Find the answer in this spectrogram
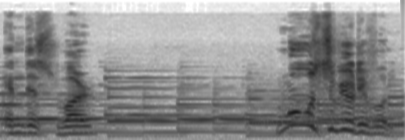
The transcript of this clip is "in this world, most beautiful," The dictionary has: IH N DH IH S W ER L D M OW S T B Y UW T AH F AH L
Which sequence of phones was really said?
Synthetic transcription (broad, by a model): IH N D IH S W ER D M OW S T B Y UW T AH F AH L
